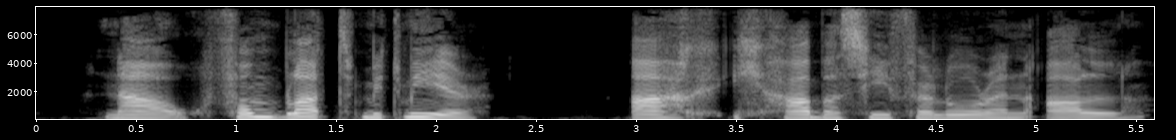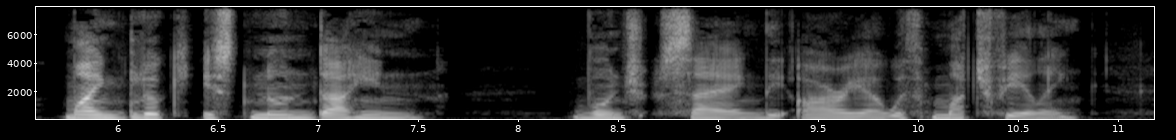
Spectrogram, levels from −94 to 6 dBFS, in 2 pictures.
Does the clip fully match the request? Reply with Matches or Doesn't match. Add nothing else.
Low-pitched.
Doesn't match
